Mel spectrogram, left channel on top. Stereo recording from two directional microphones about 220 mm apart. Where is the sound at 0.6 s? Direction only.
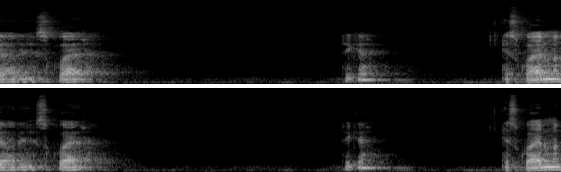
45° right (ahead or behind).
